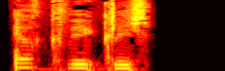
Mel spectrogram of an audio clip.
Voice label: "erquicklich", German; adjectives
